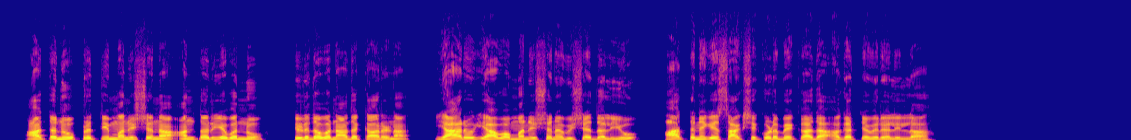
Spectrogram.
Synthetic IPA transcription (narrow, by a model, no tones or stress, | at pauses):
aːt̪ɐnupɾɐt̪imɐnuʂjɐnɐʔɐnt̪ɐɾjɐʋɐnːu | t̪iɭid̪ɐʋɐnaːd̪ɐkaːɾɐɳɐ | jaːɾujaːʋɐmɐnuʂjɐnɐʋiʂɐjɐd̪ɐlːiju | aːt̪ɐniɡe̞saːkʂikɔɽɐbɛːkaːd̪ɐʔɐɡɐt̪jɐʋiɾɐlilːɐ̰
